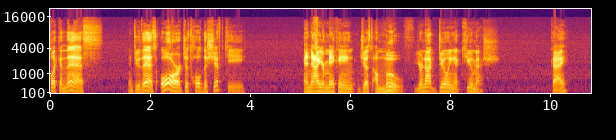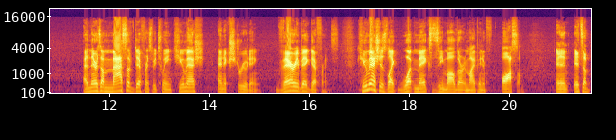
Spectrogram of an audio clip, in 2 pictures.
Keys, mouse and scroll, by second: 18.4 alt+right click.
